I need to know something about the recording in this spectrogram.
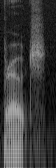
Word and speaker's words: brooch: It's pronounced brooch.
